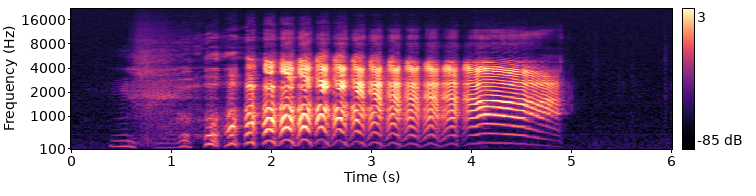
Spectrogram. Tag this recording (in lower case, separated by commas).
laughter, human voice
